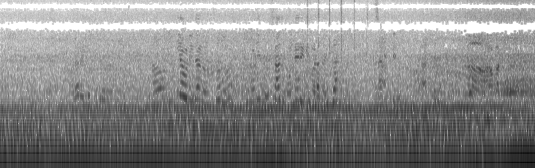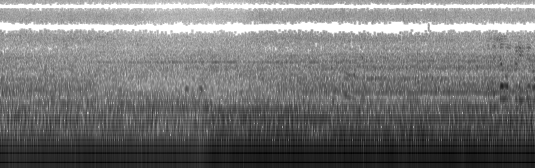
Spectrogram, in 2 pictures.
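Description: Water splashes against a rubber boat's hull.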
